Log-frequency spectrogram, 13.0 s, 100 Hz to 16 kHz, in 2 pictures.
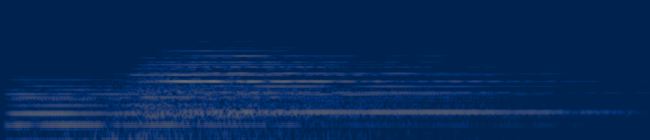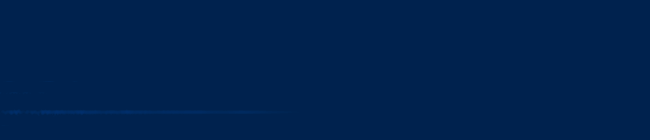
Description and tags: Bowed electic guitar - Bbm7/F chord
Electric guitar played with a violin bow playing a Bbm7/F chord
